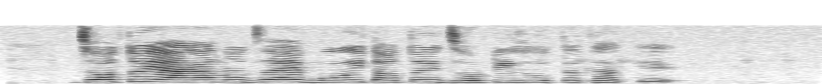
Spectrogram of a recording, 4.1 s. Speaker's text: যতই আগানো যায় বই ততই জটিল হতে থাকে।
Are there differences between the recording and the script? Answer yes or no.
no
